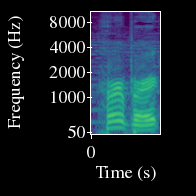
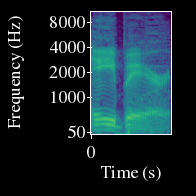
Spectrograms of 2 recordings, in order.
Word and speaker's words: Hebert: didn't grow up in Cajun Country you probably mispronounced his last name as Herbert or Hebert that's fine you're not the only one his last name is actually pronounced a bear and his career prior to the Drew Brees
